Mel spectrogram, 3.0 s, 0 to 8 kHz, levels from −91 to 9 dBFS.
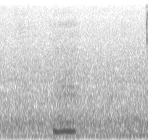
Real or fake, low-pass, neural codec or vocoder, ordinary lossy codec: real; 7.2 kHz; none; none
